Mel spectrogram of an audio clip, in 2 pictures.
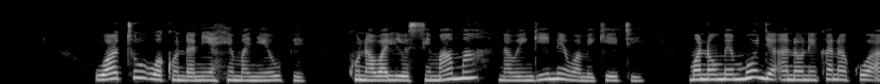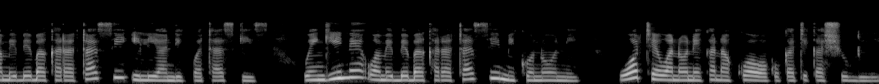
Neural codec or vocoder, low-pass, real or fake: none; 7.2 kHz; real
